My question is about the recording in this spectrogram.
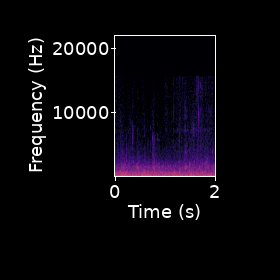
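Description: Steady low rumble of outdoor ambience, heaviest in the bass, with no distinct event standing out.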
